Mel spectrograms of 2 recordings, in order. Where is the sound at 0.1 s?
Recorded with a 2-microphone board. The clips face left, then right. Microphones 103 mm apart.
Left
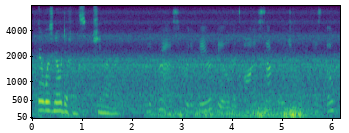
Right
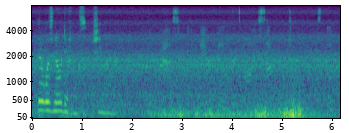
5° left (ahead or behind); by 1.8 s 40° left (ahead or behind).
